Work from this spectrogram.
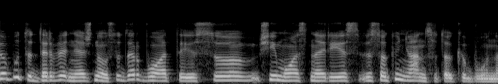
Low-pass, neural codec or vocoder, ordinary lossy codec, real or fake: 7.2 kHz; none; Opus, 64 kbps; real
